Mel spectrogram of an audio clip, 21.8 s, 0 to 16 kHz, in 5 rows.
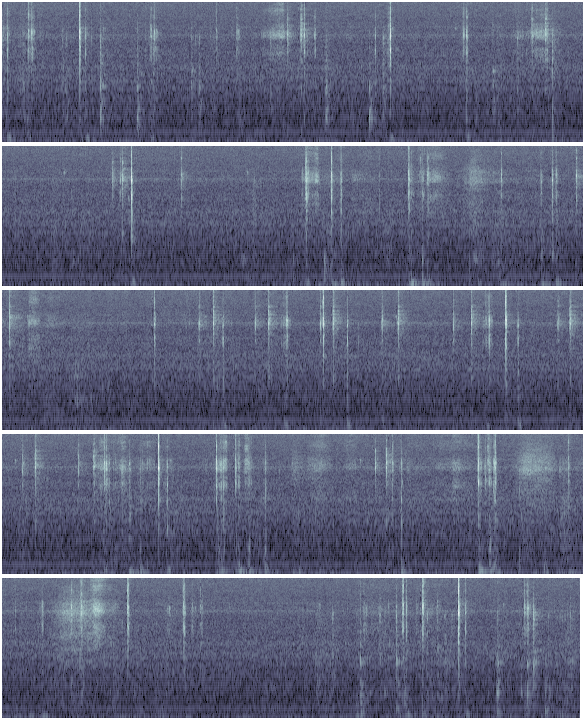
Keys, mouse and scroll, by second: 2.4-4.2 middle drag, 4.2-5.2 right drag, 5.2 middle click, 5.9-7.0 drag, 5.9-7.0 right drag, 7.7 alt+p, 8.7 u, 12.0-15.2 drag, 15.2 alt+p, 16.2-18.2 drag, 16.9 alt+p, 17.8 u, 20.7 Tab.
